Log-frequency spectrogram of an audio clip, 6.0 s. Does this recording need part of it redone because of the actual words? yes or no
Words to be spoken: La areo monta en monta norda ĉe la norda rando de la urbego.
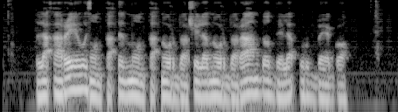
no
